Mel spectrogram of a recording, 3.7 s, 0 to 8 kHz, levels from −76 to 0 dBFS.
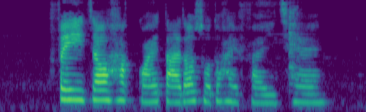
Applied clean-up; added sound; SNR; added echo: none; Tools; 19 dB; none.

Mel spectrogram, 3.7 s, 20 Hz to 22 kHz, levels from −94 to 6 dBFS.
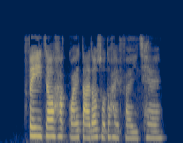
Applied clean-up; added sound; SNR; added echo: neural mask model Resemble Enhance denoiser.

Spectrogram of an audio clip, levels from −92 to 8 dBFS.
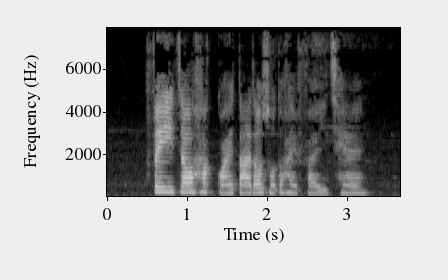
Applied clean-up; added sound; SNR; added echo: none; none; none; none.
